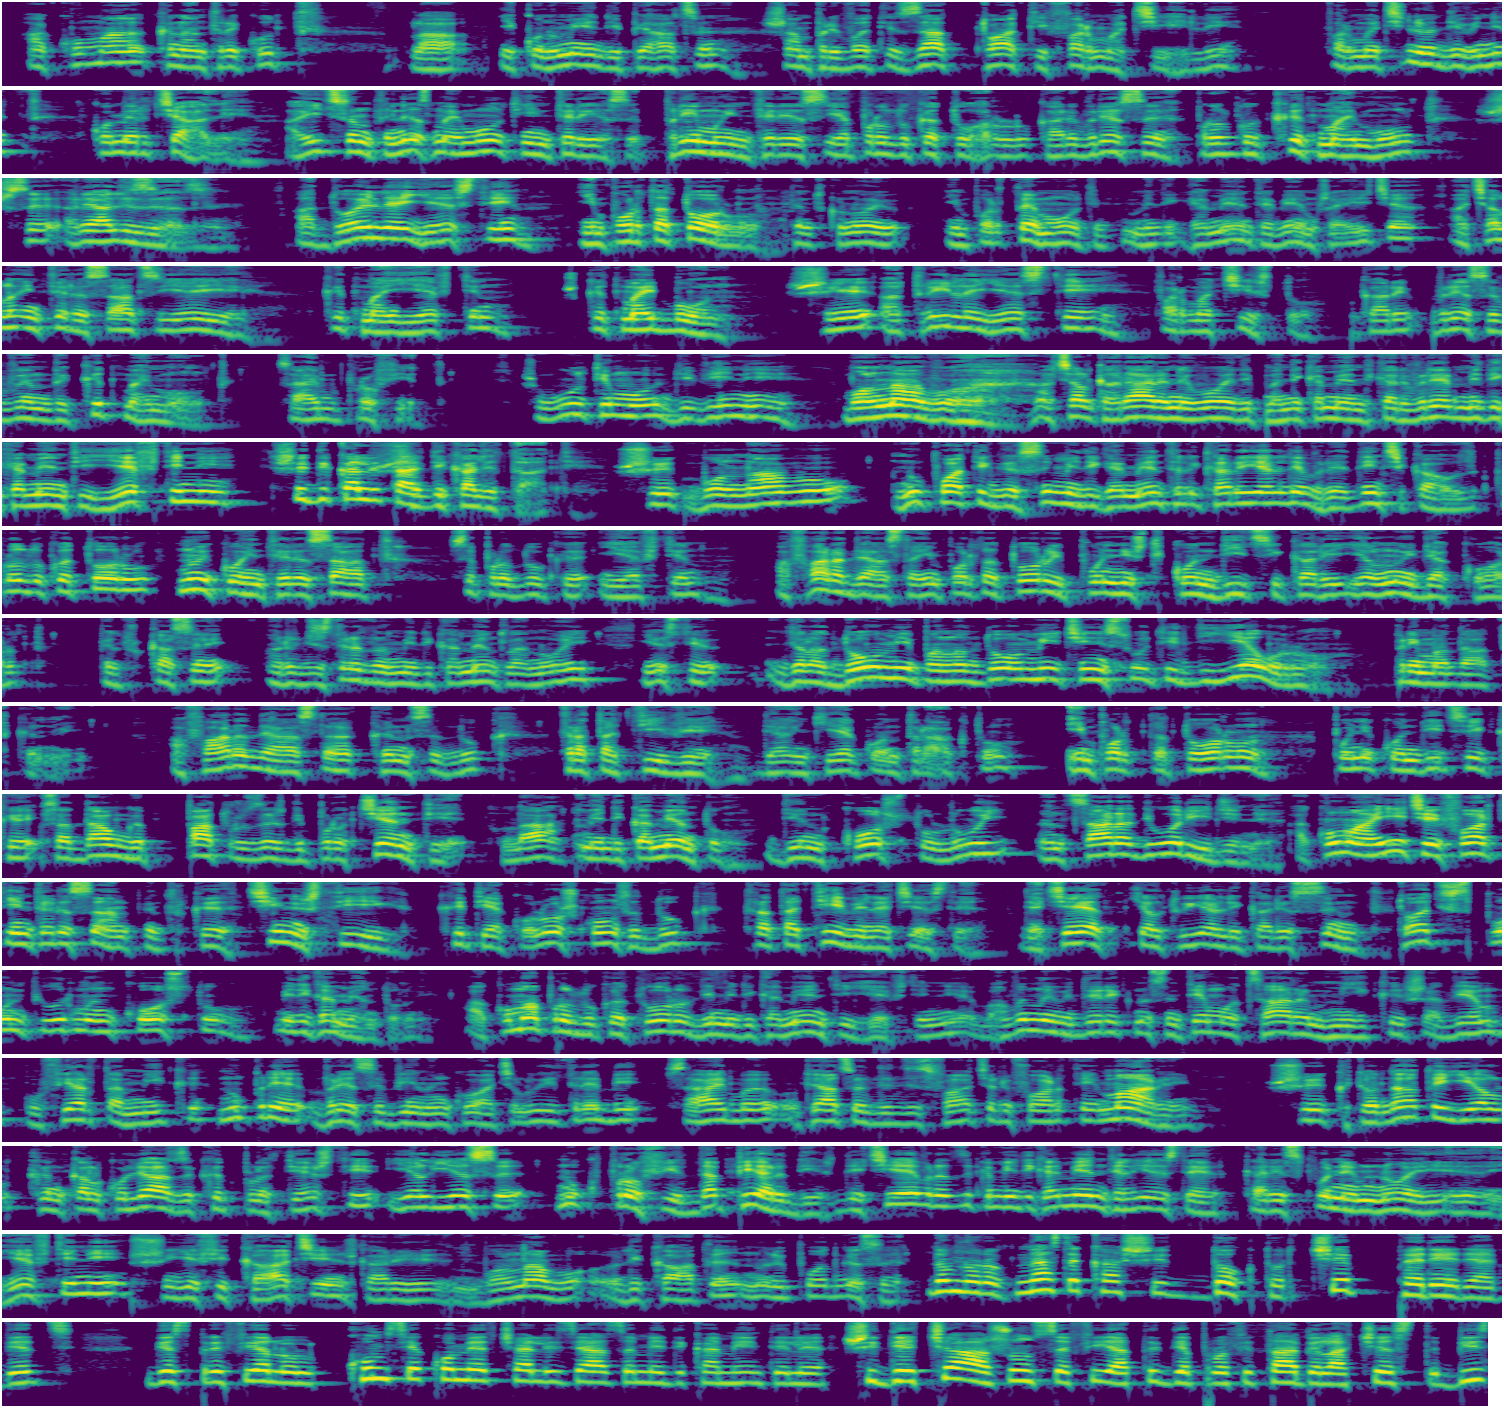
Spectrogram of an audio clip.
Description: Un interviu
